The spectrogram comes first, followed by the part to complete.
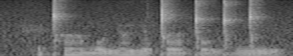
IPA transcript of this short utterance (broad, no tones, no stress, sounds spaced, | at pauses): h e ǀʰ ɐ̃ː m o ɲ ɐ̃ː ʎ ã ǀ ãː ǀ ɔ̃ ɡ͡ǀ ɔ ŋ͡ǀ ĩ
